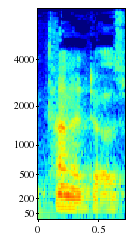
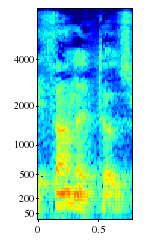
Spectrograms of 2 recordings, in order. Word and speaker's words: Thanatos: of eros but of tanatos is that how you pronounce it in german would be ton of those but in english we say than it does right now you know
